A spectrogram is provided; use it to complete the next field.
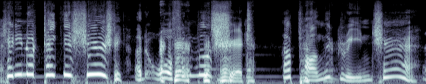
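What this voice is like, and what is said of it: Put-on accent, solemn prophecy voice. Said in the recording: “My accent is causing these prophecies to lose much of their seriousness.”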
